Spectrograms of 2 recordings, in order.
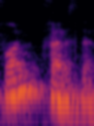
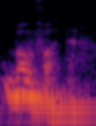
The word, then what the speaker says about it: von Foerster: Sería von Förster. Von Claro, Förster, pero argentinizado, ¿cómo sería? Von Foster.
